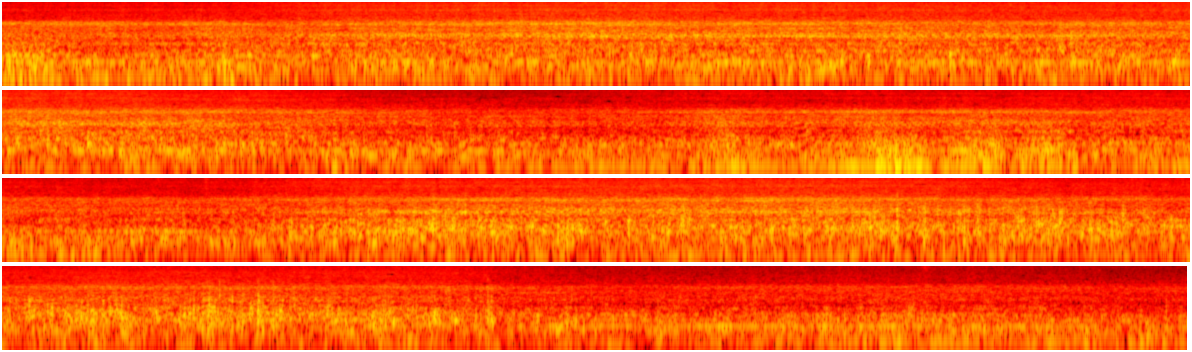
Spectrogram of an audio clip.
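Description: Amphibious duck boat's engine running steadily under way, heard from aboard as a continuous drone that swells briefly about ten seconds in.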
